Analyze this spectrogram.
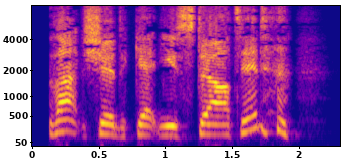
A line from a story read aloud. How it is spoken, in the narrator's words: he laughed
